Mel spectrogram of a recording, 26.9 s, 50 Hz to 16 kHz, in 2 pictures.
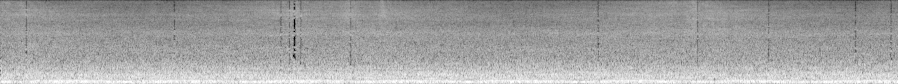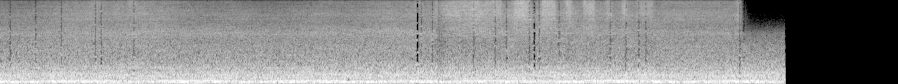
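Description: Steady hiss of a gravity-feed paint spray gun, over a steady low hum from the paint booth's air handling. About 20 seconds in the hiss turns to short, rapid pulses, and the sound stops abruptly near the end.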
